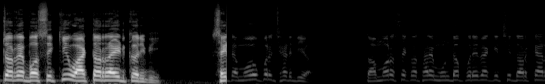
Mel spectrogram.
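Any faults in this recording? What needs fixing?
From 2.26 s to 5.46 s the speech drops by about 34 dB to a faint residue. The likely cause is one channel inverted, so the shared centre cancels when the stereo is summed to mono. Unlike a dropout, a faint trace of the channel difference remains rather than silence. Check the polarity of each channel before summing or delivering a mono fold-down.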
